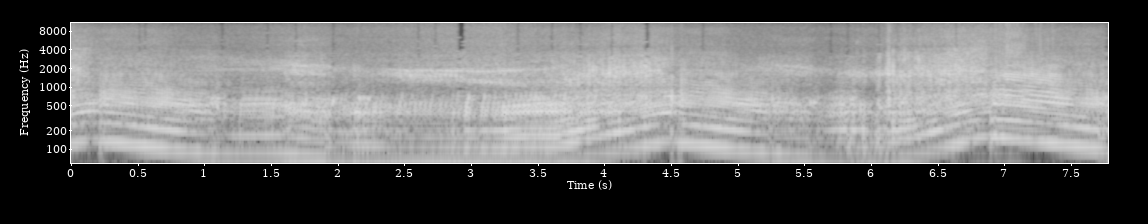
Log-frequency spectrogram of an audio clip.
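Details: Car with new downpipe, flex pipe and resonator-style test pipe fitted to cut exhaust drone, tips not yet fitted; revs climb and fall smoothly through blips, even note, no drone, rattle or misfire – normal revving.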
